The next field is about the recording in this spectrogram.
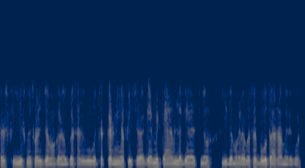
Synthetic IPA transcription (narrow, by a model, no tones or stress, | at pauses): sɐɾfiːsmẽt̪ʰoːɽid͡ʒɐmakɐɾaɡasɐɾot͡ʃɐkːəɾnĩafiːəɾaɡamẽʈaːɪmlɐɡjaɪt̪nefiːd͡ʒɐmakɐɾaɡasɐɾbɔːʊt̪aːsameːɾekoːl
